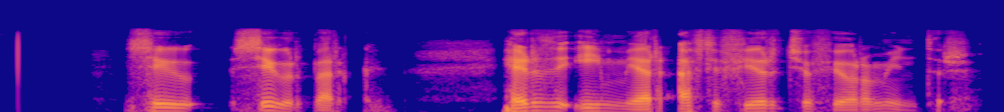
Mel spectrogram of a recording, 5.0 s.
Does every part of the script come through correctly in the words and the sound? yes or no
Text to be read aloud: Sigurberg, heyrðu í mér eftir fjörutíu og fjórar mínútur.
yes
